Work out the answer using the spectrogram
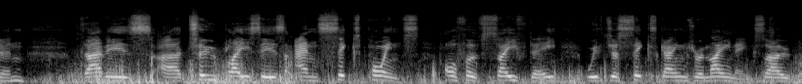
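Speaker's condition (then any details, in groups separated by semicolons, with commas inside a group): No condition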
